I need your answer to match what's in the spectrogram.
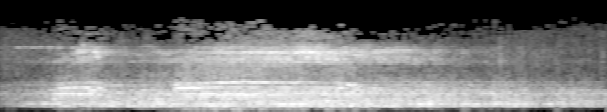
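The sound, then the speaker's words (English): A train roars steadily along the tracks at night, a loud continuous roar with deep low-end rumble and faint metallic tonal whines riding on top, sustained without pause throughout. “As the train roars into the night, he and Hu Ling talk softly.”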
